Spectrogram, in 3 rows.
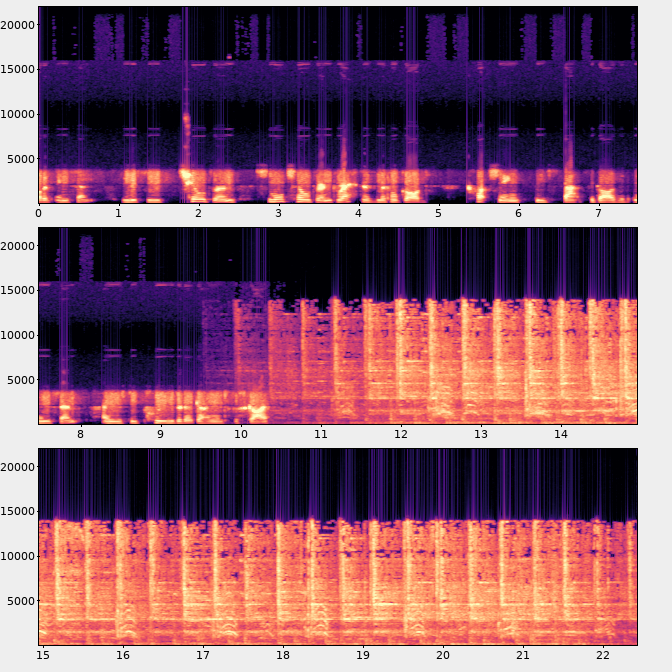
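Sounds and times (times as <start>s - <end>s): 
speech: 0.0s - 4.9s, 5.5s - 10.8s
dense festival crowd shouting and cheering: 9.8s - 22.4s.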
